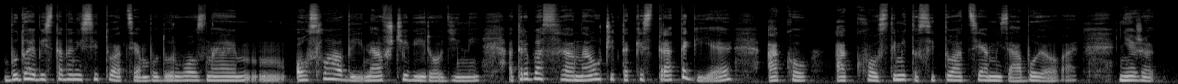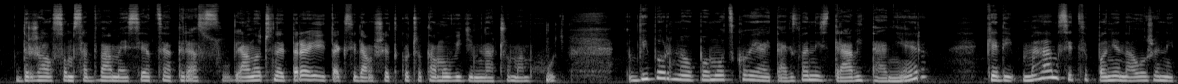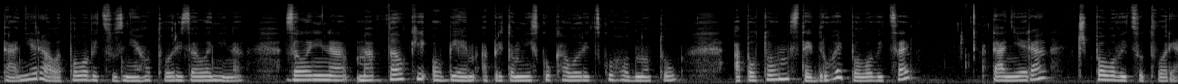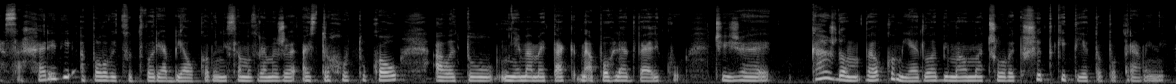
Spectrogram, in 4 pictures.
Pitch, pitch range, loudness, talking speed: 185 Hz, 175-205 Hz, -26 LUFS, 140 wpm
